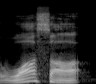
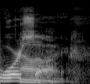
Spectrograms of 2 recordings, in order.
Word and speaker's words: Wausau: Wausau, is that how I get it? Wausau? – That's correct. Not Warsaw. Right. – Not Warsaw. Not Wausau, but Wausau. Okay, good.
